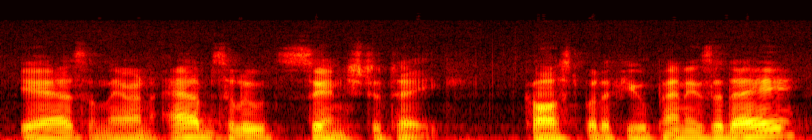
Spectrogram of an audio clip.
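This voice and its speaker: A male announcer delivering an emphatic 1940s radio advertising pitch. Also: dry recording. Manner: emphatic salesmanship. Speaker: commercial announcer. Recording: muffled, distant vintage radio recording.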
